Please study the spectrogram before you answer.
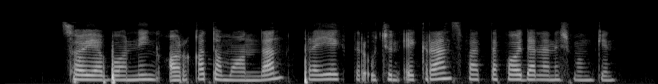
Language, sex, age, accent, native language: Uzbek, female, 19-29, Buxoro, Uzbek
